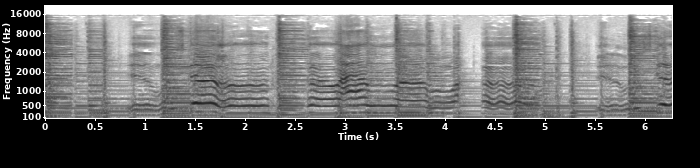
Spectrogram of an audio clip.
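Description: Acoustic guitar strummed in a steady rhythm over layers looped on a loop pedal, with a sung melody line wavering in pitch above it.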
